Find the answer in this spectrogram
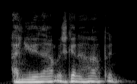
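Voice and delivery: ordinary talk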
